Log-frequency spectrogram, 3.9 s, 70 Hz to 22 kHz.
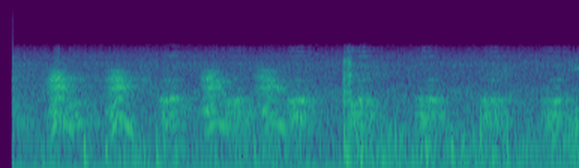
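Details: Howler monkeys in Nicaragua, 2013, a couple of them answering a guide's howls: a string of hoarse, arching grunt-like calls, roughly two or three per second, over a steady forest background.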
